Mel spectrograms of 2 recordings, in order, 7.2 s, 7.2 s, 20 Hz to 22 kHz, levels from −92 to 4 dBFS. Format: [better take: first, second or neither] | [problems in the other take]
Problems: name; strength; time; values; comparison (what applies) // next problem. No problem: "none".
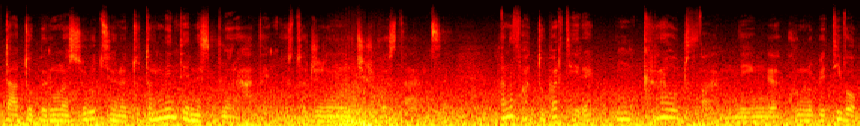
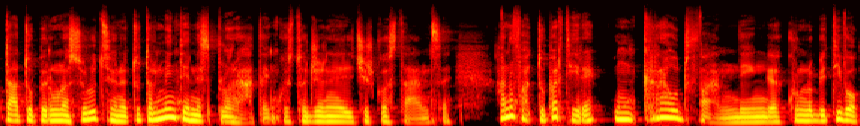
second | wind noise on the microphone; heavy; 2 dB below the speech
